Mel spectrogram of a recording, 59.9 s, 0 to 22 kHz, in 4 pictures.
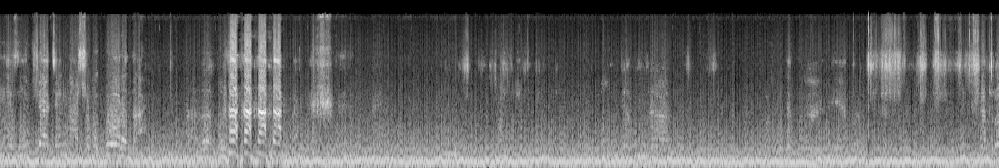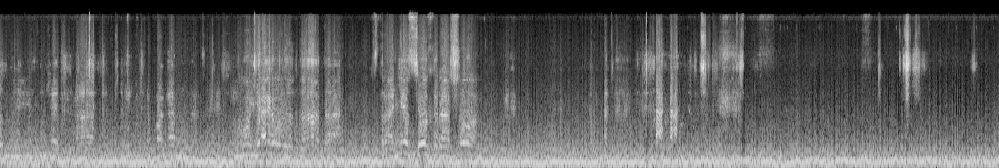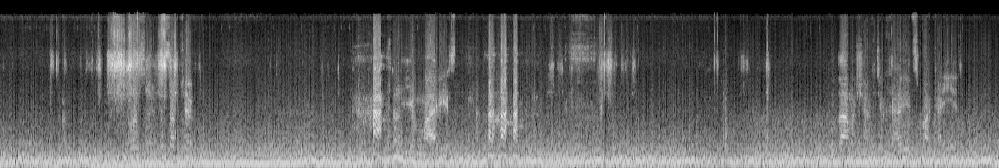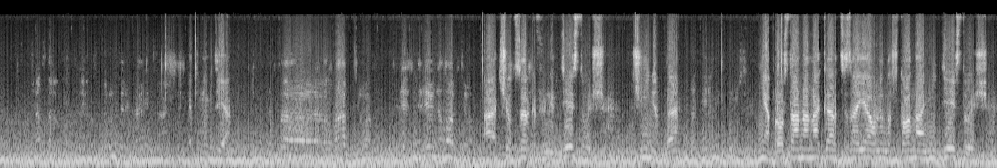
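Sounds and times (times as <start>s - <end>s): car cabin rumble: 0.0s - 59.9s
indistinct voices: 0.0s - 59.9s.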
